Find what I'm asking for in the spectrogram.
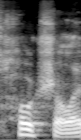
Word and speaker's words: Hochul: And after Andrew Cuomo resigned and the lieutenant governor, Kathy, I guess it's Hochul. I never quite know how to pronounce her name. I've heard it all different ways.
